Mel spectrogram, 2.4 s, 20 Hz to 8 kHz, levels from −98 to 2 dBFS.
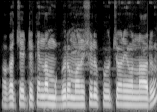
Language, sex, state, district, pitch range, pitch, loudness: Telugu, female, Telangana, Hyderabad, 150-160 Hz, 155 Hz, -16 LUFS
